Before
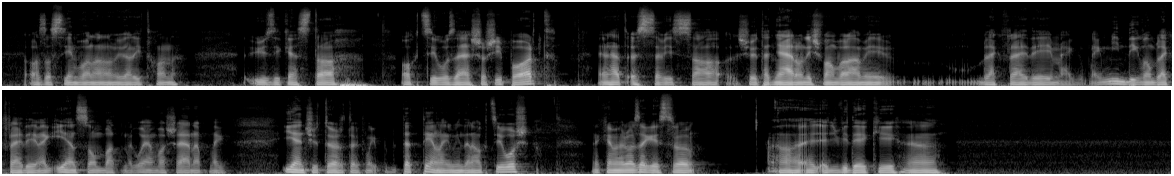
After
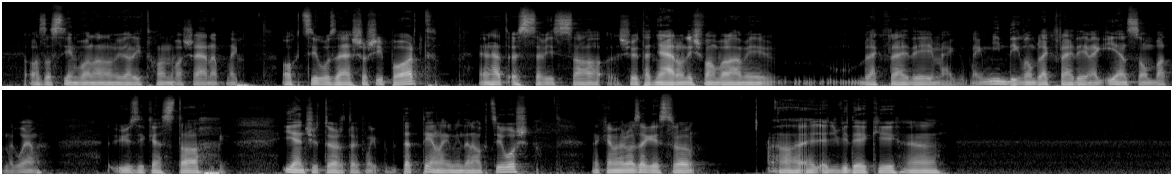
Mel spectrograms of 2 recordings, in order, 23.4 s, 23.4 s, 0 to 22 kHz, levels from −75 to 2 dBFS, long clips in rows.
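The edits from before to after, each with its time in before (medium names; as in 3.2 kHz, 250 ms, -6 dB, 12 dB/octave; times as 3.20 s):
1.71–3.54 s: swap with 13.24–13.88 s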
